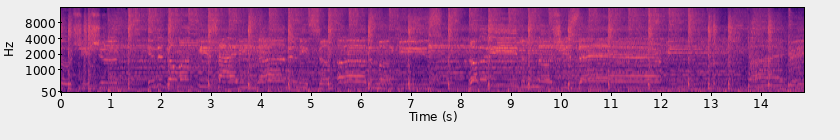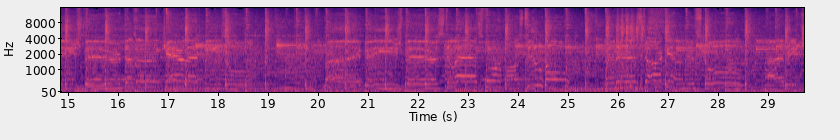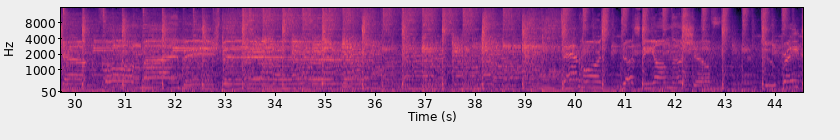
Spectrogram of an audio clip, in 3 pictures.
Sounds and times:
Angry music: 0.0 - 44.5.

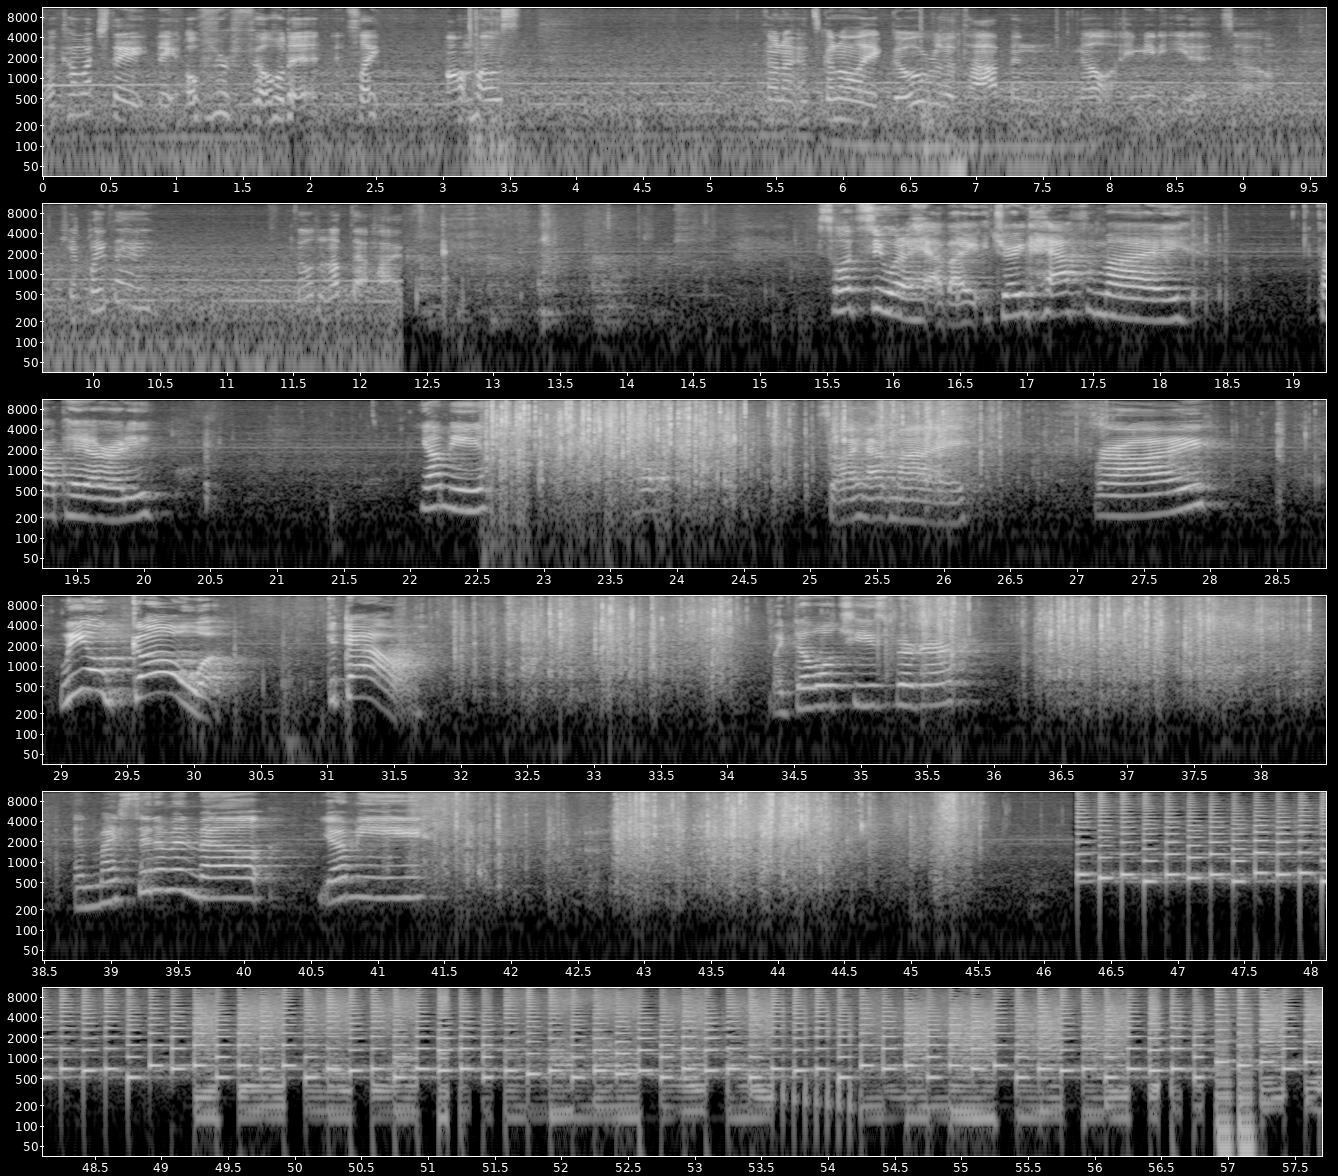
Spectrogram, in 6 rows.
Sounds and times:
Speech: 0.0 - 3.6, 5.4 - 10.5, 11.5 - 12.7, 15.5 - 18.4, 19.2 - 20.2, 22.1 - 22.6, 23.7 - 24.0, 25.1 - 26.3, 27.2 - 28.2, 29.0 - 30.4, 31.0 - 31.8, 34.4 - 36.0, 38.8 - 41.4.

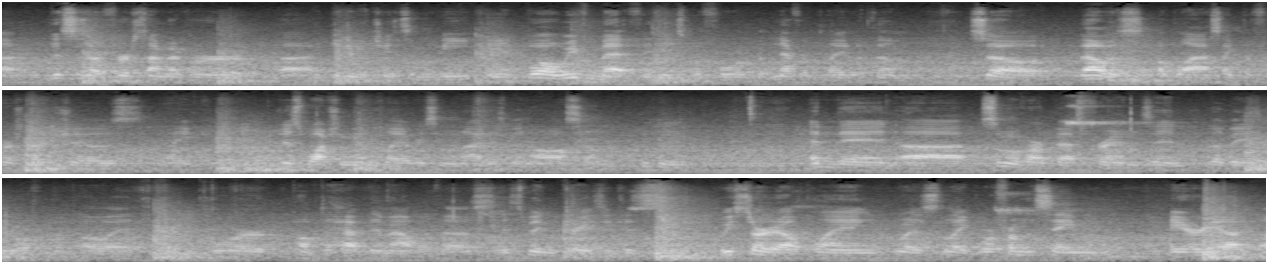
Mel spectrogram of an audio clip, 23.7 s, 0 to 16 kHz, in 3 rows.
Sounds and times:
Speech: 0.0 - 12.2, 13.0 - 23.7.

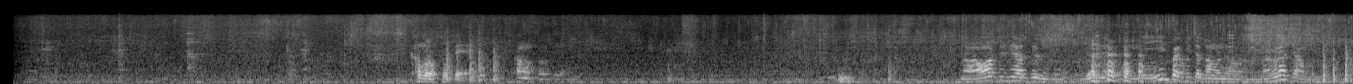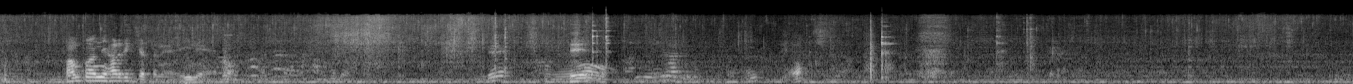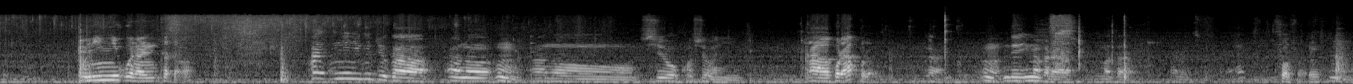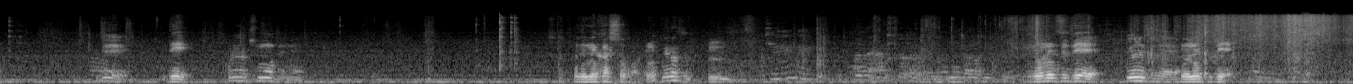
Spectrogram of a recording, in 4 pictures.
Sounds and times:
Sizzle: 0.2 - 32.9, 50.2 - 54.1
Frying (food): 0.2 - 33.8, 49.1 - 54.1.

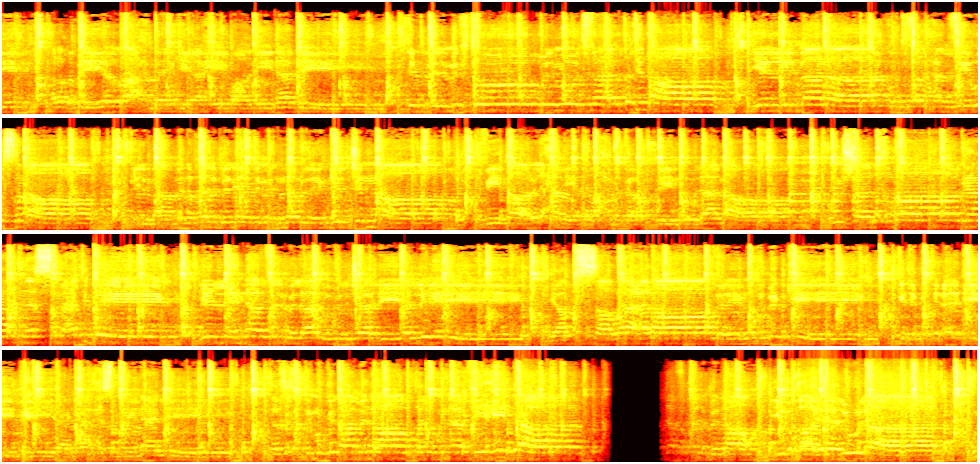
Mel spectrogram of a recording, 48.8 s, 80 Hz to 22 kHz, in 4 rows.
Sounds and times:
Music: 0.0 - 44.2, 44.8 - 48.7.

